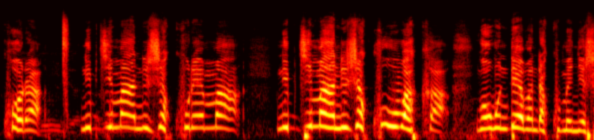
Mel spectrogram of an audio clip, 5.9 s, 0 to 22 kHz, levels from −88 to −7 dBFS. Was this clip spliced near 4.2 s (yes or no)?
no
